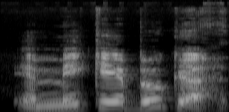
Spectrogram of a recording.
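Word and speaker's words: Emeka Egbuka: Emike Ibuka.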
